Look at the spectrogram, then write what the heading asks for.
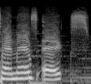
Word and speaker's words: Inas X: In the building, without further ado, Inez X. So, Inez X, or can I call you Inez? It's Inez X, okay.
